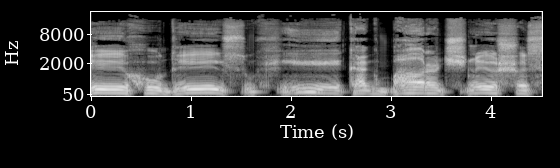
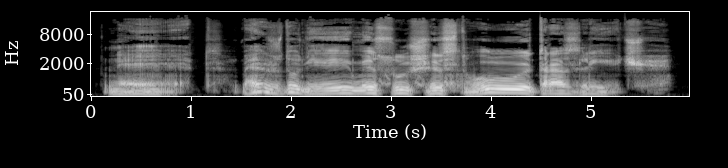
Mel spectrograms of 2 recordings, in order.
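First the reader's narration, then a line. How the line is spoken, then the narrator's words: Soft. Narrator (Russian): мягко сказал Мегер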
